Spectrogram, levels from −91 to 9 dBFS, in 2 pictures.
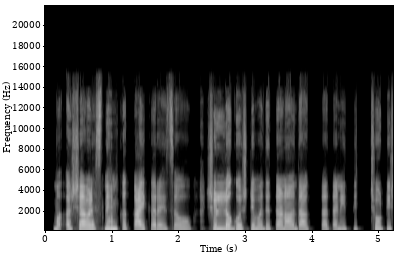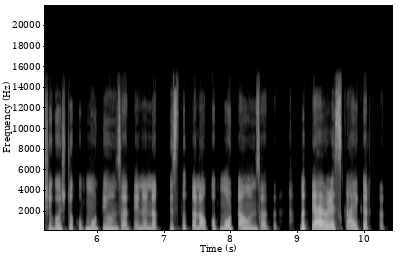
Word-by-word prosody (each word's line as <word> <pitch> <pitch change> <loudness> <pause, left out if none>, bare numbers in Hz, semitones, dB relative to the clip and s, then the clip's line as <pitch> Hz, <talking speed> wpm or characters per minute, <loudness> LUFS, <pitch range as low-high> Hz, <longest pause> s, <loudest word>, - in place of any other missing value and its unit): मग 270 - +1
अशा 285 +7 +7
वेळेस 290 0 +4
नेमकं 280 +1 +4
काय 240 +1 +8
करायचं 205 -4 -2
हो? 175 -2 -4 0.3
शुल्लक 265 +1 +5
गोष्टीमध्ये 255 0 -1
तणाव 215 -1 +4
दाखतात 200 +1 -2
आणि 215 +1 -1
ती 255 - -9 0.3
छोटीशी 240 +3 -2
गोष्ट 225 +2 -4
खूप 255 -1 -9
मोठी 205 0 -4
होऊन 225 -2 -2
जाते. 190 +2 -6
आणि 215 0 -4
नक्कीच 215 +5 -5
तो - - -6
तणाव 205 0 0
खूप 230 -2 -8
मोठा 200 0 -2
होऊन 195 -2 -3
जातं. 170 +2 -9 0.4
मग 290 - +2
त्यावेळेस 280 +2 +4
काय 225 +3 -1
करतात? 180 -4 -8
225 Hz, 180 wpm, -25 LUFS, 200-255 Hz, 0.4 s, काय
